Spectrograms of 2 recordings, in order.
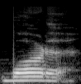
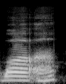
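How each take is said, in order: First: It is said in an American accent. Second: It is said in a Manx accent. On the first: "my little girl calls it water" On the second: "some Manx call it water"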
